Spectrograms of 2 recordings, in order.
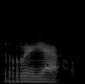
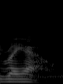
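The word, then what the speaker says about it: réal: you owe me 130 real he pronounces the r with a mock aristocratic act or inter-issulary real is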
